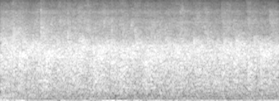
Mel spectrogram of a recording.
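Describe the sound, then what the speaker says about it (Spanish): A church congregation gives a thin, steady applause during a Sunday morning service, a soft continuous patter of clapping with no voices over it. "Está flojo ese aplauso."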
